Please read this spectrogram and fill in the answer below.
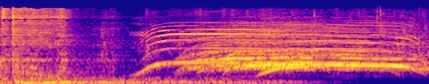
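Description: Dance music with a heavy beat stops about a second in, and a crowd of guests breaks into cheering, several voices rising into long overlapping whoops.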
